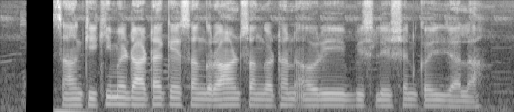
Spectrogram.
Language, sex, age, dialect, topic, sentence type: Bhojpuri, male, <18, Northern, banking, statement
